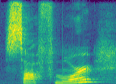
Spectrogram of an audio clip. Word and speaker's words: sophomore: If you are in 10th grade, you're a sophomore. Notice that the O in the middle of this word is silent, sophomore.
